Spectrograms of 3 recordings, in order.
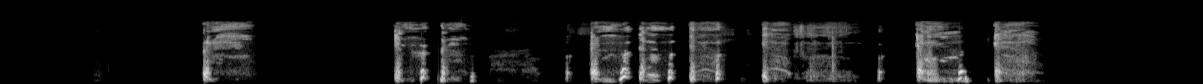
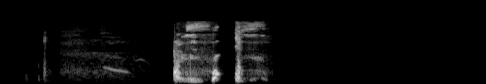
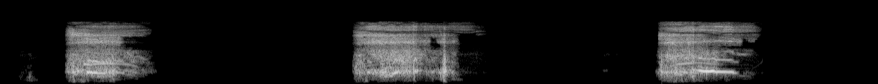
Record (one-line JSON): {"three_cough_length": "12.0 s", "three_cough_amplitude": 29266, "three_cough_signal_mean_std_ratio": 0.34, "cough_length": "4.9 s", "cough_amplitude": 29949, "cough_signal_mean_std_ratio": 0.25, "exhalation_length": "8.8 s", "exhalation_amplitude": 28281, "exhalation_signal_mean_std_ratio": 0.44, "survey_phase": "beta (2021-08-13 to 2022-03-07)", "age": "18-44", "gender": "Female", "wearing_mask": "No", "symptom_cough_any": true, "symptom_runny_or_blocked_nose": true, "symptom_abdominal_pain": true, "symptom_fatigue": true, "symptom_fever_high_temperature": true, "symptom_headache": true, "symptom_onset": "2 days", "smoker_status": "Current smoker (1 to 10 cigarettes per day)", "respiratory_condition_asthma": true, "respiratory_condition_other": false, "recruitment_source": "Test and Trace", "submission_delay": "1 day", "covid_test_result": "Positive", "covid_test_method": "ePCR"}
